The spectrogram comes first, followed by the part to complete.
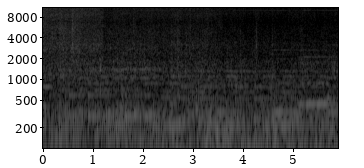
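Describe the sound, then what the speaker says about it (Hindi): Ground ginger, garlic and green chilli fry in hot oil, a dense, continuous loud sizzle with steady crackle close by and no speech. "अब हम इसमें ग्राइंड किया हुआ अदरक लहसुन और हरी मिर्च इसमें डाल देंगे। दो मिनट के लिए इसे भी अच्छी तरह से फ्राई कर लेंगे।"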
